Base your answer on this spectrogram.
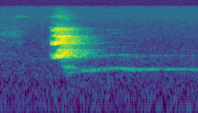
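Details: Cavalier King Charles Spaniel puppies of Robin's litter on an indoor livestream; a short sharp yelp bursts out, then settles into a thin, steady whine held at one pitch for about a second and a half over quiet room noise.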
